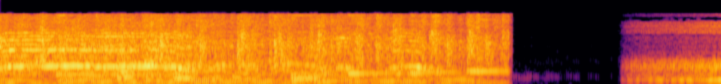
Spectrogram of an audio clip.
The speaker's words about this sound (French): Vous êtes bénis, vous pouvez acclamer le Seigneur. Car il est merveilleux, vous pouvez pousser les cris de joie pour la gloire de Dieu.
